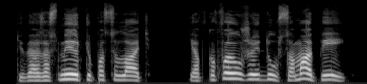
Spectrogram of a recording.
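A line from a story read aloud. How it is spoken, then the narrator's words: Angry shouting. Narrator (Russian): сердито кричит на нее Макс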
